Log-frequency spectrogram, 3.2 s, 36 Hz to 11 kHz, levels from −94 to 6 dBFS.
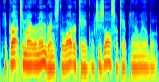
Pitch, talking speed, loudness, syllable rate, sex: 120 Hz, 300 wpm, -19 LUFS, 7.2 syllables/s, male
